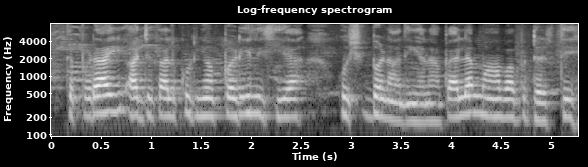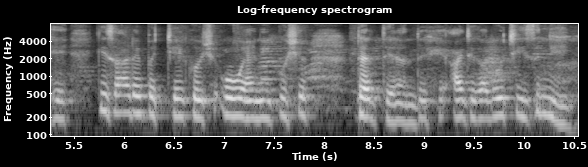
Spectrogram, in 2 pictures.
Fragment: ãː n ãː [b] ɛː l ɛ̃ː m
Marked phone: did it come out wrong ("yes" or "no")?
yes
